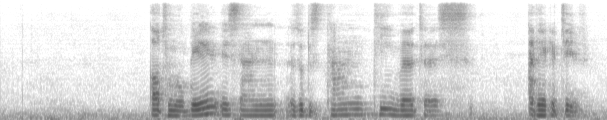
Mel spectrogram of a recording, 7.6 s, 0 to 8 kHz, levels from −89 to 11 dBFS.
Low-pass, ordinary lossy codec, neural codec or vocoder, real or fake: 7.2 kHz; none; codec, 32 kHz, 1.9 kbps, SNAC; fake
